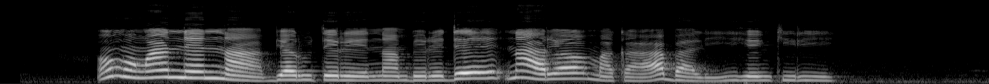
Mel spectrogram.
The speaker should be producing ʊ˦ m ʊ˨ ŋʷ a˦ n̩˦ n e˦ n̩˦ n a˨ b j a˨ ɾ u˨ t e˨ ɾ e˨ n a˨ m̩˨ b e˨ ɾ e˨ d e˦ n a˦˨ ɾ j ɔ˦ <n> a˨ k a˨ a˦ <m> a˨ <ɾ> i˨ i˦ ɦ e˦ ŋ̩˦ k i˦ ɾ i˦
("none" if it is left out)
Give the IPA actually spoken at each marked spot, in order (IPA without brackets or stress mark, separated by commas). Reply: m, b, l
